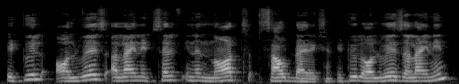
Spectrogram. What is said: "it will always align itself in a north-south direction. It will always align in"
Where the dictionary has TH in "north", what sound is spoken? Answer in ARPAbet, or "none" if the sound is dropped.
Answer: T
